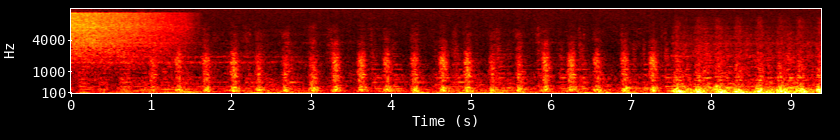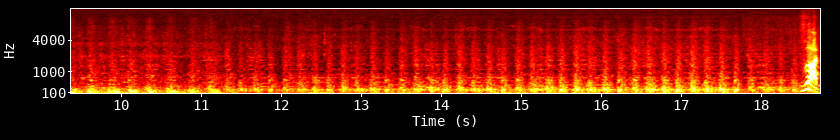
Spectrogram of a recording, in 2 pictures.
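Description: Rapid hissing chuffs from Edward the steam engine in a video game as his wheels slip and spin at high speed, a fast steady exhaust beat with broadband steam hiss continuing throughout.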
